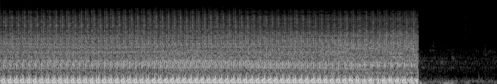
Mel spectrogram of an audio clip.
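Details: Scag V-Ride mower with belt removed: engine runs steady and even with no bearing noise; owner now suspects the loose, sloppy pulley, possibly hydro pump bearings.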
